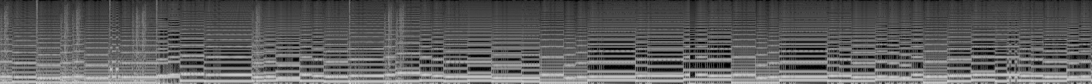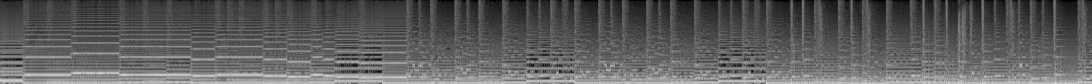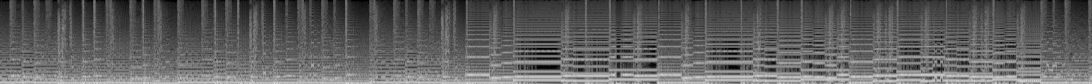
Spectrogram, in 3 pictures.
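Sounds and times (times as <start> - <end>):
YM2149 sound chip electro music: 0.0 - 32.7.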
